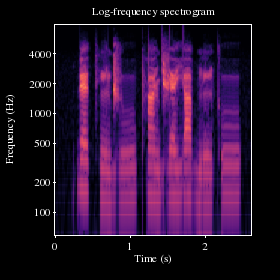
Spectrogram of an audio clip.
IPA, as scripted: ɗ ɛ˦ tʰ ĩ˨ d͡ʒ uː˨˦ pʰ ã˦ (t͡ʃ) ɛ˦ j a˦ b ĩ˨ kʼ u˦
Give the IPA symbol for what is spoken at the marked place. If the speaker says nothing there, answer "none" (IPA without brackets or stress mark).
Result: d͡ʒ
